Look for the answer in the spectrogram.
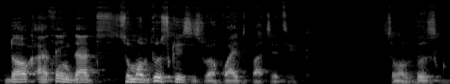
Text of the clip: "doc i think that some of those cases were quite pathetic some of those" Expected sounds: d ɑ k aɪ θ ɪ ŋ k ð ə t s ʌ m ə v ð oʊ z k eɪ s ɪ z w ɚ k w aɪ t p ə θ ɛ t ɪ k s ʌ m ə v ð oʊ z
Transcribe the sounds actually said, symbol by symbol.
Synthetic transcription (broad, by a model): d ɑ k aɪ θ ɪ ŋ k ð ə t s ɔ m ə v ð oʊ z k eɪ s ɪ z w ɚ k w aɪ t p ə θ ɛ t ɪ k s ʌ m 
